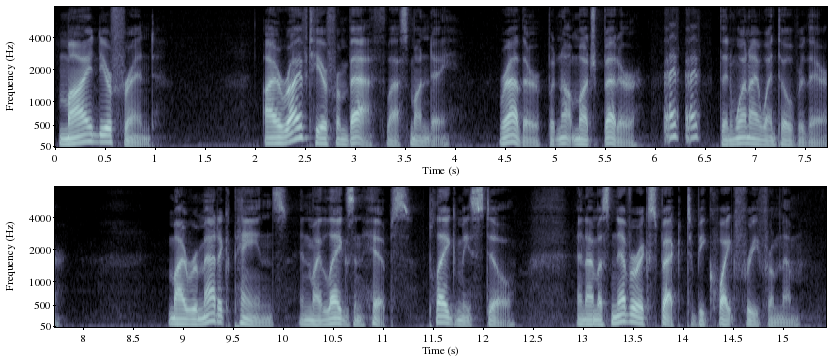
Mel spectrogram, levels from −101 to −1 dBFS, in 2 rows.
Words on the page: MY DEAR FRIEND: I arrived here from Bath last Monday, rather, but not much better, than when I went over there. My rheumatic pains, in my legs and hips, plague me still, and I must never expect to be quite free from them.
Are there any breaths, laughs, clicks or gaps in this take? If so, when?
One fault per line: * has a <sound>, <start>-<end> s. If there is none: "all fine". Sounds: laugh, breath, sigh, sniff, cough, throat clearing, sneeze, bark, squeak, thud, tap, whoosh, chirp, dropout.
* has a laugh, 6.1-6.5 s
